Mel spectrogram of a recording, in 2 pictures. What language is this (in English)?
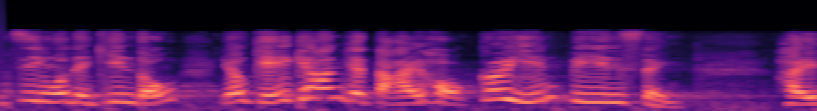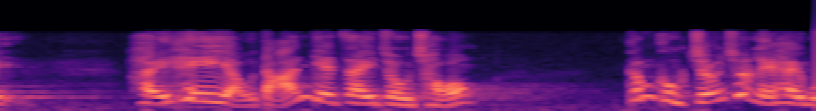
Cantonese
